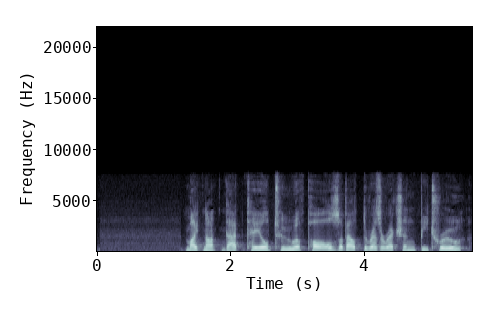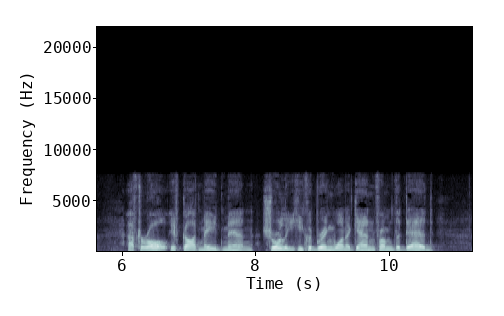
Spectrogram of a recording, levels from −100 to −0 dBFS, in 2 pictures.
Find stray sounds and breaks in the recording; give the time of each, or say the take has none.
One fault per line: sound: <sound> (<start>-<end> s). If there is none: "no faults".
no faults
